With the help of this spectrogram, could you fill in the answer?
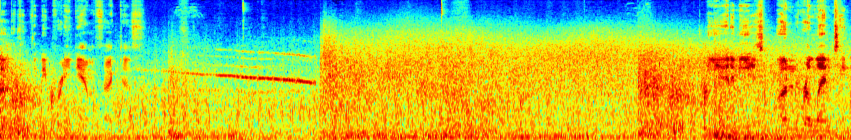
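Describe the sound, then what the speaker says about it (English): Relentless artillery barrage in the wartime tactics game Graviteam Tactics: Mius Front, a continuous heavy roar of explosions with rumbling blasts and a brief descending whistle, loud and dense throughout, with a narrator talking over it. "Unrelenting, absolutely unrelenting with their artillery fire."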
